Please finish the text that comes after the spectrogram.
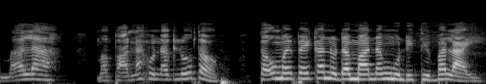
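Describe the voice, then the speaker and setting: A woman's voice: a little high, moderate pace, fairly bright tone, close to an everyday voice. A woman with a Filipino accent acting an inquisitive elderly grandmother in an audio drama. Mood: fond, curious. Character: elderly grandmother, inquisitive about her family. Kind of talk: amateur Ilocano radio-style drama acting. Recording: dull lo-fi audio.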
